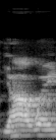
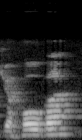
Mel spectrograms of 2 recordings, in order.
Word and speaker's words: Yahweh: We pronounce it Yahweh. Sometimes it's pronounced Jehovah.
